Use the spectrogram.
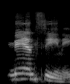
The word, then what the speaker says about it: Mancini: I want to, I'm probably butchering her name, but Mancini, is that how you pronounce her name? Mancini, yeah.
